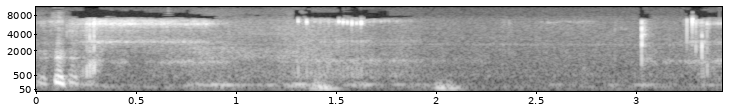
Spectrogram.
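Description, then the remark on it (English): A cat purring and snoring, with soft low rumbles and breathy snorts recurring irregularly over a few seconds, quiet and intimate, with no one speaking. “Just some like purr snoring.”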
